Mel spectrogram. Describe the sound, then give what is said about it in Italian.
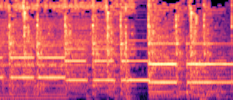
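Old computer drives of the Floppotron buzz and whir in pitched tones, their motors playing a steady electronic-sounding melody over a dense mechanical rattle, loud and continuous with no voices. “Sì, questa è Wi-Fi Area e questi sono i Floppotron.”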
